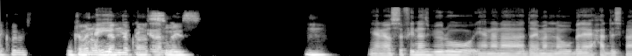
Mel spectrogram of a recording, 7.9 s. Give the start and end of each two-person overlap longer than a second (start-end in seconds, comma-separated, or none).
1.1-2.3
